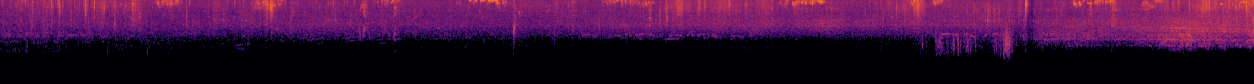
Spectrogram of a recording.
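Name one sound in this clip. Leaves and stalks rustle as a man handles plants outdoors.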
